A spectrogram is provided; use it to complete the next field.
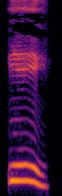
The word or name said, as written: ಏಯ್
